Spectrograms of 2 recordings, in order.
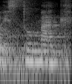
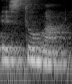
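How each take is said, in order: First: "estomac" with a hard k sound at the end; "estomac" wrongly ending in a spoken k; final C pronounced. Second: "estomac" ending on an open "ma", no k; silent final C. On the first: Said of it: "pero la C no la, no digo". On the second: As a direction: leave the last C of "estomac" unspoken. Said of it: "la C no la pronunciamos". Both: Shown as a demonstration.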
